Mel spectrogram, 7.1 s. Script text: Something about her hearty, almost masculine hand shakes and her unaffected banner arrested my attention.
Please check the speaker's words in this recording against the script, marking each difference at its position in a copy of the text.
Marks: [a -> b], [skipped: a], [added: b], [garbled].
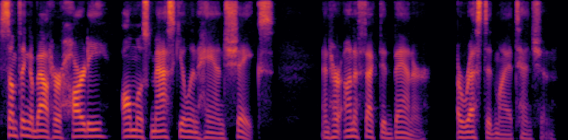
Something about her hearty, almost masculine hand shakes and her unaffected banner arrested my attention.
